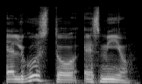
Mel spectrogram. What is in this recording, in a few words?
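"el gusto es mio", Spanish, male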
